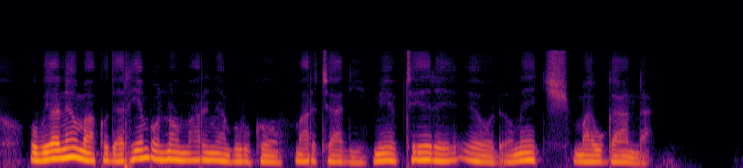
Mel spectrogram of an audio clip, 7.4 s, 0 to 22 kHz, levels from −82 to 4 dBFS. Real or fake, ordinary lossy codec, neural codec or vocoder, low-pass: fake; none; codec, 16 kHz, about 1 kbps, DyCAST, with the encoder's durations; 7.2 kHz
